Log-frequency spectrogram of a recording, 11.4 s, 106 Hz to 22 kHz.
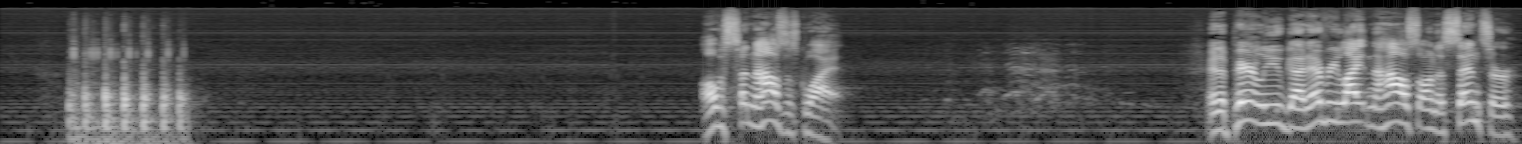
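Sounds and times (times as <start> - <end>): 
speech: 0.5 - 0.8, 5.3 - 6.4, 9.0 - 11.4
knocking on a door: 0.5 - 1.5
laughter: 7.0 - 8.7.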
